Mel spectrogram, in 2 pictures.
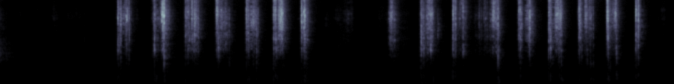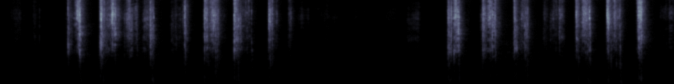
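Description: Mystical Moments tarot cards being shuffled up close in four separate bursts of quick, crisp riffling clicks, with short quiet pauses between bursts.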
